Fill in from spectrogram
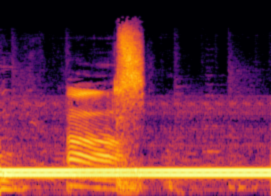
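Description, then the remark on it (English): A steady, unbroken telephone dial tone after a caller hangs up hums loudly through the whole stretch, with a brief burst of a voice and a short noisy rustle cutting in over it near the middle. “You can't hang up on me on Friday.”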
